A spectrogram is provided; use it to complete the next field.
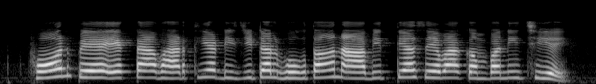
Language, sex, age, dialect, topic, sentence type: Maithili, female, 36-40, Eastern / Thethi, banking, statement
